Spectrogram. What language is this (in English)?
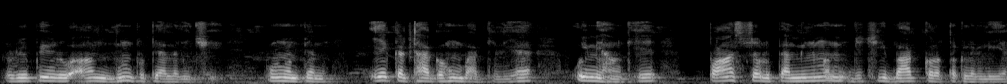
Maithili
